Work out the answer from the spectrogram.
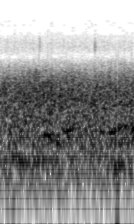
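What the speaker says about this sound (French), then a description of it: "le public de Thiais l'a compris et applaudit les deux hommes" Boxing crowd at a bout in Thiais applauding both fighters after the tenth round, a dense, steady wash of clapping filling the hall at full strength throughout.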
